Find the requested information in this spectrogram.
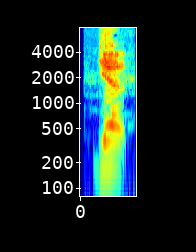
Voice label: "yat", Chinese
